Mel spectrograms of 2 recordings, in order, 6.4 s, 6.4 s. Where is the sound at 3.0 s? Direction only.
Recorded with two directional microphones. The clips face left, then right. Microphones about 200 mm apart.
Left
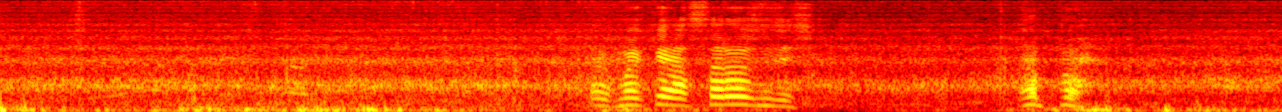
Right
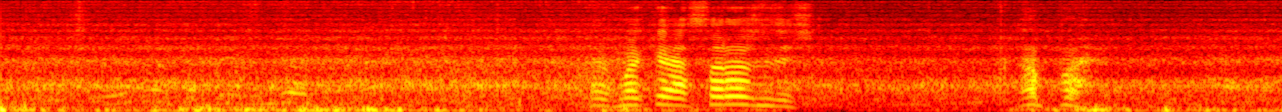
15° left (ahead or behind).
